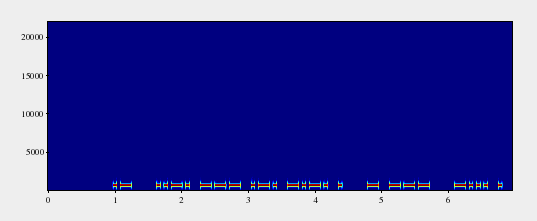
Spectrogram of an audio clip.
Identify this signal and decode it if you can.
Morse code, heard as a keyed tone, about 22 wpm, 700 Hz. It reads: A FORCE TO BE
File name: practice / 22wpm / Sets of 8 Words - 22wpm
